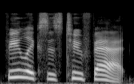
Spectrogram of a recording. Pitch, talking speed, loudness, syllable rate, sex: 250 Hz, 180 wpm, -15 LUFS, 4.0 syllables/s, female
